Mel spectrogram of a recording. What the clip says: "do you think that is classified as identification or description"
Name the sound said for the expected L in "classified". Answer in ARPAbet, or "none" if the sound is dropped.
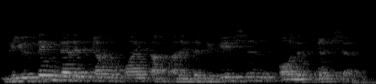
none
